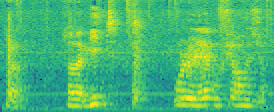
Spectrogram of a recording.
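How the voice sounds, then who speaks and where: Working in a cramped back kitchen, a home cook demonstrates a recipe and chats with viewers in a brisk, steady, mid-range voice that carries a slight frog. The mic sits far away, so the echoey space and clanging pans and utensils come through loudly.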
